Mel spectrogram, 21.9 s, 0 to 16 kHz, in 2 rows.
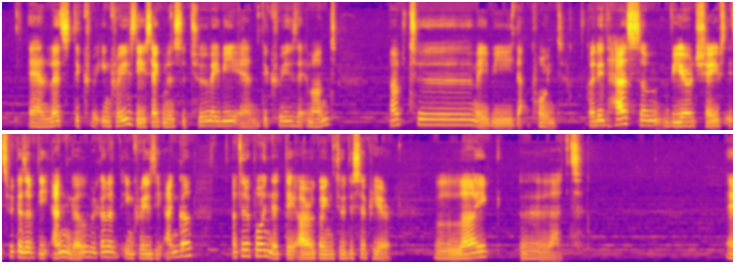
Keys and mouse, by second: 4.0-7.8 shift+drag, 16.2-19.5 drag.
